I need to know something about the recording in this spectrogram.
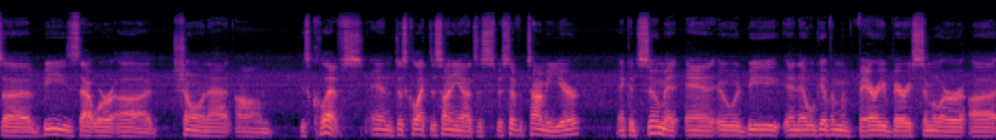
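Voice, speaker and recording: A man's voice: on the low side, fairly bright tone, a little hiss or hum. A man streaming casually, rambling and swearing as he reads aloud. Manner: rambling, laid-back, swears often. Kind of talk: casual live-stream chat. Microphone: phone.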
